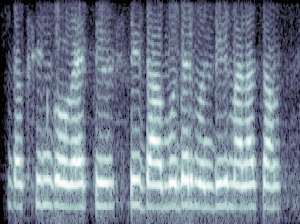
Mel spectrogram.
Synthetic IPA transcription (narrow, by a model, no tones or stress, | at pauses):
d̪əkʂinɡoʋɛt̪ilst̪id̪amod̪əɾmənd̪iɾməlasãŋɡ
